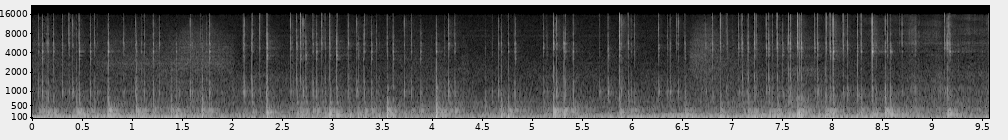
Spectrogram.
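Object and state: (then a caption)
Wax pillar candle. Long acrylic nails tap rapidly and continuously on the faces of a large, square, solid, cream-colored wax pillar candle. The taps are dry, clicky and bright, like keyboard typing, with almost no ring after each one. A steady low hum sits underneath throughout.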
